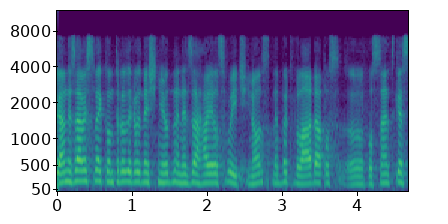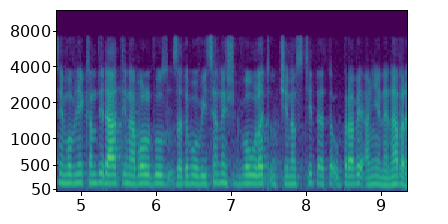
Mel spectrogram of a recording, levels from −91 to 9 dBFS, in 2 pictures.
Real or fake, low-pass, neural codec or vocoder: fake; 7.2 kHz; codec, 16 kHz, 0.8 kbps, ZipCodec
